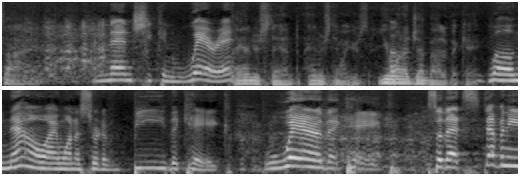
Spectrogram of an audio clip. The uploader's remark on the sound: Live from Seattle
